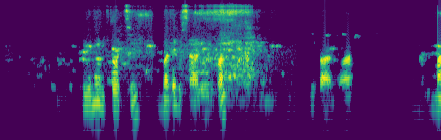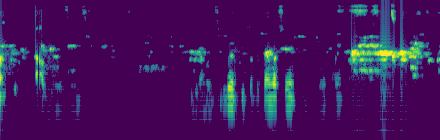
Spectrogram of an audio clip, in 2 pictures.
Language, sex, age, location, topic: Kinyarwanda, male, 25-35, Musanze, agriculture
